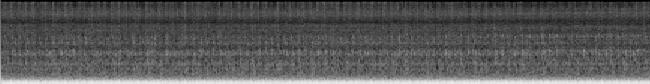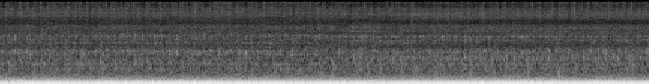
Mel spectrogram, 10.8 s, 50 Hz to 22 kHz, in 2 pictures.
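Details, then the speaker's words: 1989 Chevy Celebrity, 205,000 miles, cold start the next day after vacuum-leak and idle repairs, checking the cold-start high idle: steady, even hum with no misses, knocks or ticks; TPS later found dead; normal cold-start idle. "See if the cold start high idle goes up and comes down like it's supposed to."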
